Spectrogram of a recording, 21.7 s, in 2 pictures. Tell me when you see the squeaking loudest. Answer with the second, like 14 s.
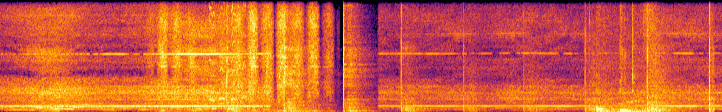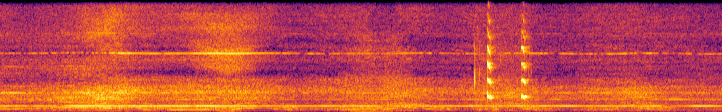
18 s.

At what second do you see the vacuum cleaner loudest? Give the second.
3 s.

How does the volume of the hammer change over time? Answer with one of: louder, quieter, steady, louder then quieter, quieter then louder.
quieter then louder.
